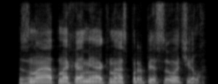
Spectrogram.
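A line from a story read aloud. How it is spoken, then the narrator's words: Muffled grumbling. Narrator (Russian): барахтаясь под одеялом, ворчал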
